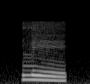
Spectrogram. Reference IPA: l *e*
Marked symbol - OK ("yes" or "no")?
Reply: yes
